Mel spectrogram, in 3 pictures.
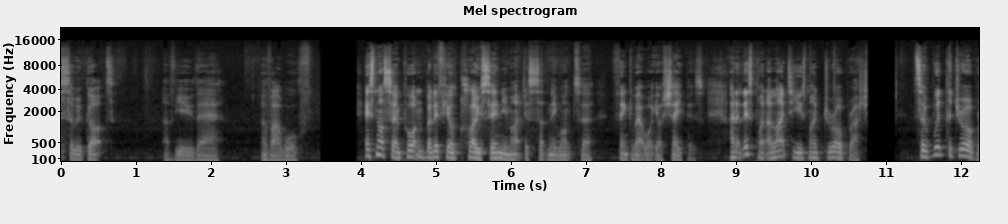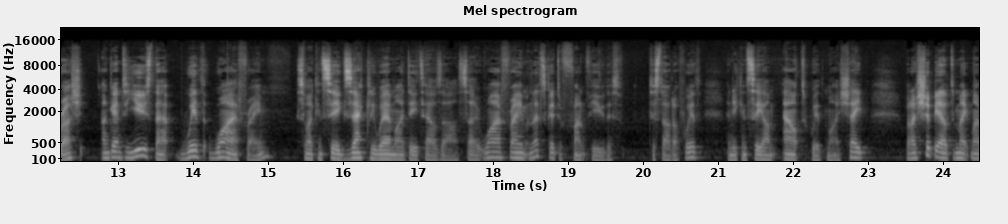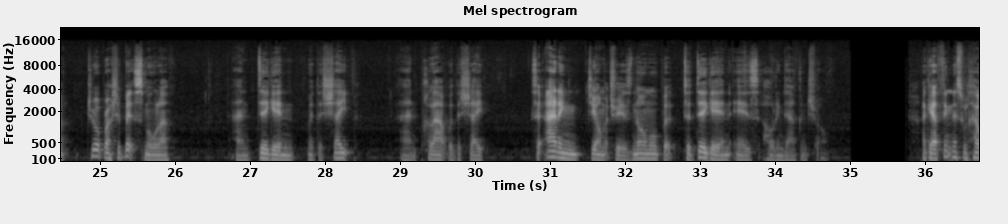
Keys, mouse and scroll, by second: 4.3-10.3 middle drag, 10.3 click, 11.1-14.5 middle drag, 17.8 click, 19.2 KP_1, 20.6-23.7 ctrl+middle drag, 23.7 f, 26.2-28.0 ctrl+drag, 28.7-30.9 drag, 31.3 ctrl+click, 33.0 ctrl+click, 33.7 ctrl+click, 34.4 shift+click, 36.3-36.7 drag.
